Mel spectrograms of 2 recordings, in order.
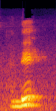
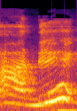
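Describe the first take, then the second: First: "Adik" lebih rendah dengan nada bertanya yang naik di akhir; nada lembut. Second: "Adik" dipanggil agak tinggi dan tegas; nada menegur. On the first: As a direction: panggil "Adik" dengan tenang, seperti bertanya. ("Adik" diucapkan rendah dan lembut, tidak menegur) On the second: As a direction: panggil "Adik" dengan nada menegur yang naik. ("Adik" diucapkan lebih tinggi, seperti menegur) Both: Shown as a demonstration. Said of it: "intonasi, eh, suara kita kah".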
